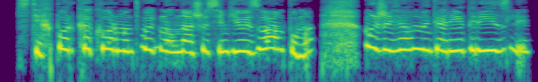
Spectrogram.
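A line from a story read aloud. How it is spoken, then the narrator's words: Sobbing. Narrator (Russian): то и дело всхлипывая ответила она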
